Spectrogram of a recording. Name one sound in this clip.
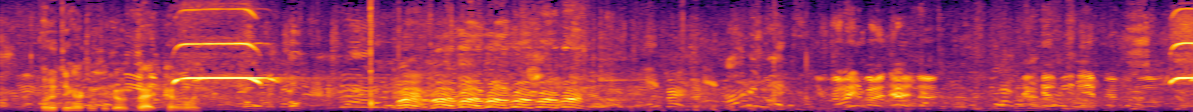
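A crowd of men, women and children talks and calls out outdoors.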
